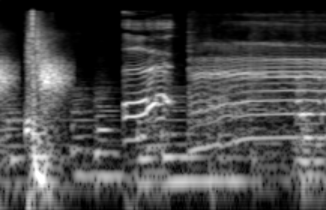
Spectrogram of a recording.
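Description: Cartoon sound effects: a whack as the character lands on the cones, then from about a second in a held, slightly wavering cartoon voice-like tone.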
